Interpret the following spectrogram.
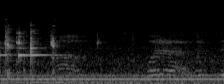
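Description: A plastic spoon clinking against a glass measuring cup while stirring a liquid, with a brief ringing from the glass in the first half second. After that only a steady low hum remains.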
